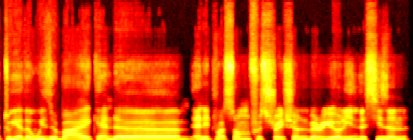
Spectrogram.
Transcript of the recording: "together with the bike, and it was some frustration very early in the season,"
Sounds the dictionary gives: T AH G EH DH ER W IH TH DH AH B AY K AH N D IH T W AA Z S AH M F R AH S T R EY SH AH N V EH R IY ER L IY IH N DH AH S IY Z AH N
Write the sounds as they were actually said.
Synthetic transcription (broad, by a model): T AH G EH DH ER W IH DH AH B AY K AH N D IH T W AA Z S AH M F R AH S T R EY SH AH N V EH R IY ER L IY IH N DH AH S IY Z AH N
